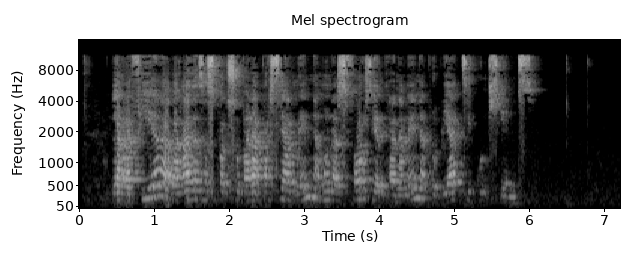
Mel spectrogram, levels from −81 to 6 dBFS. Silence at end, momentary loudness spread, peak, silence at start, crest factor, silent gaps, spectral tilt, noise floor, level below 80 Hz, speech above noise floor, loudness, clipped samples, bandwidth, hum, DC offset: 1.1 s; 17 LU; 0 dBFS; 0.05 s; 22 dB; none; 2 dB/octave; -57 dBFS; -74 dBFS; 36 dB; -18 LUFS; under 0.1%; 12 kHz; none; under 0.1%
